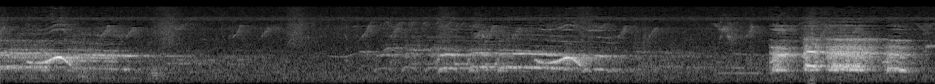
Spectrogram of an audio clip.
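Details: Asian koel, a male and female pair, calling: short rising whistled notes repeated several times at irregular intervals, with a rooster crowing loudly near the end and other faint bird calls in the background.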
